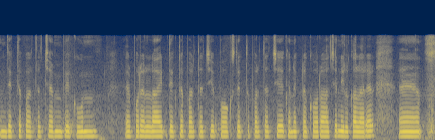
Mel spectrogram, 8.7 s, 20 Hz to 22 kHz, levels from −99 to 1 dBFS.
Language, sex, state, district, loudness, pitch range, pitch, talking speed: Bengali, male, Tripura, Unakoti, -16 LUFS, 135-140 Hz, 140 Hz, 130 wpm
